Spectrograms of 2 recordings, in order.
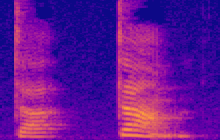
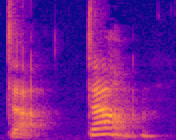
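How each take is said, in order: First: A slow iambic beat, "da" then a stressed "dum". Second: "Da-dum" run together, louder and higher, with a strong stress on "dum"; a loud joined "Da-dum" with the weight on "dum"; punchy iambic beat. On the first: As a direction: say "da" lightly, then hit "dum". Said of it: "an unstressed syllable followed by a stressed syllable". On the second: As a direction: tap out the beat boldly, "da" light and "dum" hard. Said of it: "The rhythm is created by the use of stress". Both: Shown as a demonstration.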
